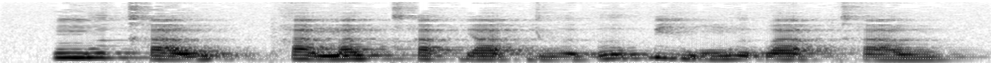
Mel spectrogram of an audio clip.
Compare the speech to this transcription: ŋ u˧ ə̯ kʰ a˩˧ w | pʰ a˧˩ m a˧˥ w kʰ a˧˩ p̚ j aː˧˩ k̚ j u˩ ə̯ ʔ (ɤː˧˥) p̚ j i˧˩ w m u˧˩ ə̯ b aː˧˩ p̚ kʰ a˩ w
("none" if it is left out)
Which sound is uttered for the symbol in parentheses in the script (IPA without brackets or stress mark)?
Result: ɤː˧˥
